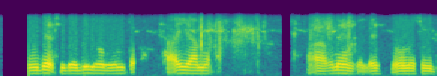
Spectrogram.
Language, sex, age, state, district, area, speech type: Manipuri, male, 30-45, Manipur, Thoubal, rural, conversation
